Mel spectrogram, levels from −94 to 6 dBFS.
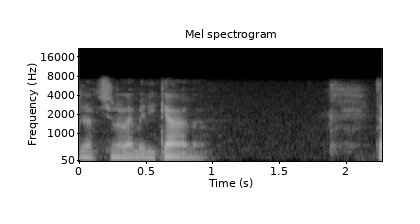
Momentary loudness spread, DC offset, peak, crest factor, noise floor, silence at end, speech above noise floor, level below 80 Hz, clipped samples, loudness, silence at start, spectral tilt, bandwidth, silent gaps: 21 LU; under 0.1%; -6 dBFS; 26 dB; -64 dBFS; 0 s; 34 dB; -58 dBFS; under 0.1%; -30 LUFS; 0 s; -5 dB/octave; 8 kHz; none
